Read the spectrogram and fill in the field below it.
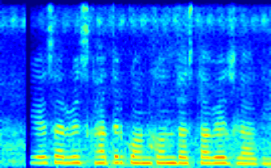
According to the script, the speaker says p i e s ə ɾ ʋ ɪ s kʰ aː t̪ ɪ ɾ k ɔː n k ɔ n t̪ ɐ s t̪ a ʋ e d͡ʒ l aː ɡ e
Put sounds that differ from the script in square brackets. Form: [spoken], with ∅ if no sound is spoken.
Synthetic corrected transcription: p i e s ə ɾ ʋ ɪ s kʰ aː t̪ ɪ ɾ k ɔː n k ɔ n [d̪] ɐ s t̪ a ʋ e d͡ʒ l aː ɡ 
